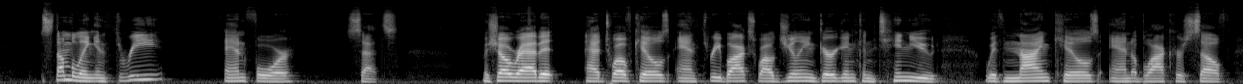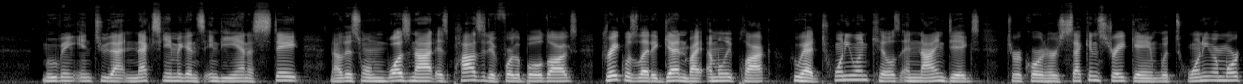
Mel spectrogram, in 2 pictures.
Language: English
